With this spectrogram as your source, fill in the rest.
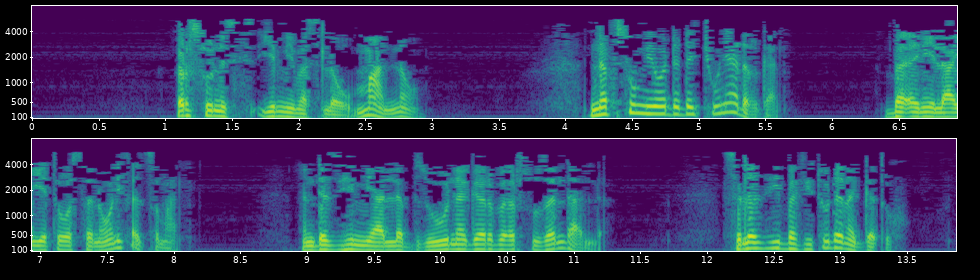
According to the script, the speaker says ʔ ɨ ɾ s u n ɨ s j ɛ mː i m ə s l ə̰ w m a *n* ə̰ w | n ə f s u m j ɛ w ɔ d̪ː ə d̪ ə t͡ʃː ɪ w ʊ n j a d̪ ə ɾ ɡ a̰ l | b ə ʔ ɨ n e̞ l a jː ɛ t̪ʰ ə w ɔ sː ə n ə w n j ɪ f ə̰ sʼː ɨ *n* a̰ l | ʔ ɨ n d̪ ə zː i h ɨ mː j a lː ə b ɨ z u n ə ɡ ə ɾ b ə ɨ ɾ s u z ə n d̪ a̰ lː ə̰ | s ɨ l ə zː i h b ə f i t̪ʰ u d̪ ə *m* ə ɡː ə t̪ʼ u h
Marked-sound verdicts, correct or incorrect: incorrect: nː, incorrect: m, incorrect: n

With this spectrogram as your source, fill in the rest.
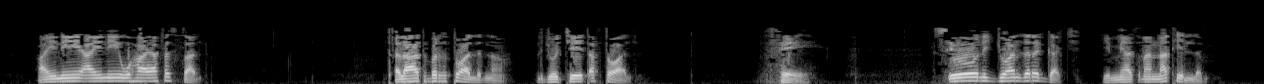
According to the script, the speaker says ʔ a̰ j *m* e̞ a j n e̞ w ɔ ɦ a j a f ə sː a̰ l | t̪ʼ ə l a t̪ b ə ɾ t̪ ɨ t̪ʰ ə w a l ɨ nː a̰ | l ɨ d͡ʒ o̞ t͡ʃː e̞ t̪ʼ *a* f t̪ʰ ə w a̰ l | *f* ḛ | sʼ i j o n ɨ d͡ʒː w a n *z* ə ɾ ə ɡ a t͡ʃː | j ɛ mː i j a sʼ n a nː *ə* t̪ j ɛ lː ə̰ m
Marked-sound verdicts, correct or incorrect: incorrect: n, incorrect: ə, correct, correct, incorrect: a

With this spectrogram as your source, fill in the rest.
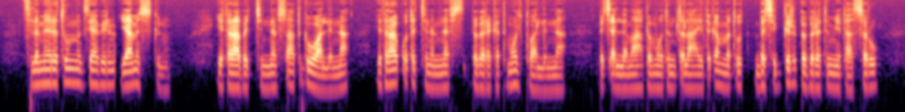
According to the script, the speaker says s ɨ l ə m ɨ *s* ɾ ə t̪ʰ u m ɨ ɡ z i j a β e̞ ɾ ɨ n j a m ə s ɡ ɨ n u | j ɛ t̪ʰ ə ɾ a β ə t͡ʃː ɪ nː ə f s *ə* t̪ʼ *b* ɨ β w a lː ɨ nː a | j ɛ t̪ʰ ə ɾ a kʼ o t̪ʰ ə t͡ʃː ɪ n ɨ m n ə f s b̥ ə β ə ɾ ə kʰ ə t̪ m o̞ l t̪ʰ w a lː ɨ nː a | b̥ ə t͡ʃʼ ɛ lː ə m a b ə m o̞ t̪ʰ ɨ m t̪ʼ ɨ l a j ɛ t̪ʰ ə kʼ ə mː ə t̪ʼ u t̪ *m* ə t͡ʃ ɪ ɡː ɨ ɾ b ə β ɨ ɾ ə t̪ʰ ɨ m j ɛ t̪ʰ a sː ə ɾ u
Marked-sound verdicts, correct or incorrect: incorrect: h, incorrect: a, incorrect: ɡ, incorrect: b

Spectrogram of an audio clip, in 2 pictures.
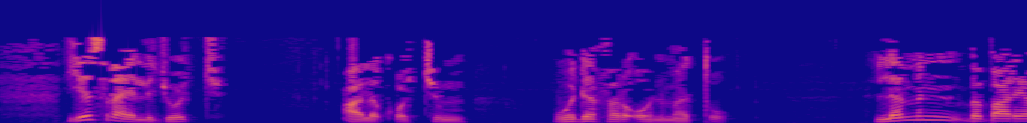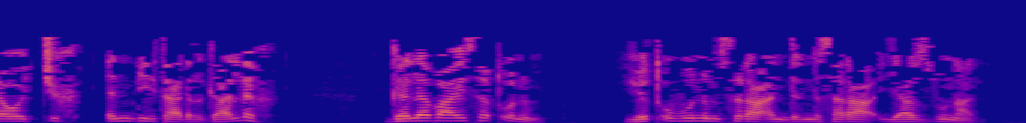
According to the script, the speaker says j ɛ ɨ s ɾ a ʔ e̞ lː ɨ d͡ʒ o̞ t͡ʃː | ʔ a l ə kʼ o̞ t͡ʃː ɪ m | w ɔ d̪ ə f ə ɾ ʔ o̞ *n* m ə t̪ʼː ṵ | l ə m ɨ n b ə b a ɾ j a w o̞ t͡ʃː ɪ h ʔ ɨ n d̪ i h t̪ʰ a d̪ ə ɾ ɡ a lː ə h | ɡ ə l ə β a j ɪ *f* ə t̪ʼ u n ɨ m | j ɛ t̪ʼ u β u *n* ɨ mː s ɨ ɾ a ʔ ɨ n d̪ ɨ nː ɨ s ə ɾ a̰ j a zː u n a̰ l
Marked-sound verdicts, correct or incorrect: correct, incorrect: s, correct

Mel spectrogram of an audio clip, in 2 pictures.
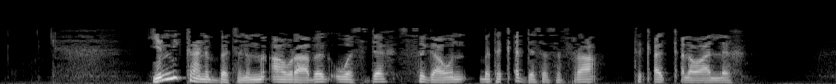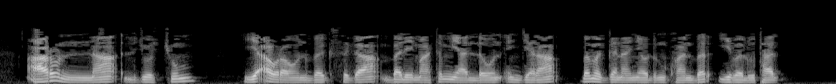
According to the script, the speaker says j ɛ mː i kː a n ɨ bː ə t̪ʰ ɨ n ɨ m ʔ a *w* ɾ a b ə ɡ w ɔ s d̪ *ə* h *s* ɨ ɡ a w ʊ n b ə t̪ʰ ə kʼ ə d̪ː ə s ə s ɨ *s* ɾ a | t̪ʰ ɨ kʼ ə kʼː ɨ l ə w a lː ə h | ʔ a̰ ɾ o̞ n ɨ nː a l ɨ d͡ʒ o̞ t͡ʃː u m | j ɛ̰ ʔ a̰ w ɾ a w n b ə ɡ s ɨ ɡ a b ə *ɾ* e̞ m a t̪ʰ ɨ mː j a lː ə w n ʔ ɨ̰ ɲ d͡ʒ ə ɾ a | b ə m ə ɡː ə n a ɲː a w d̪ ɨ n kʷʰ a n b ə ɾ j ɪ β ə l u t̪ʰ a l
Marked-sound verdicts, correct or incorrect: correct, correct, correct, incorrect: f, incorrect: l

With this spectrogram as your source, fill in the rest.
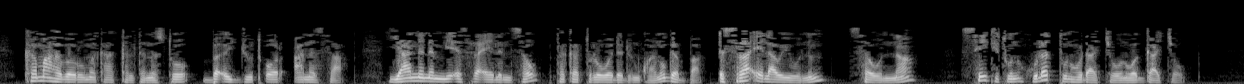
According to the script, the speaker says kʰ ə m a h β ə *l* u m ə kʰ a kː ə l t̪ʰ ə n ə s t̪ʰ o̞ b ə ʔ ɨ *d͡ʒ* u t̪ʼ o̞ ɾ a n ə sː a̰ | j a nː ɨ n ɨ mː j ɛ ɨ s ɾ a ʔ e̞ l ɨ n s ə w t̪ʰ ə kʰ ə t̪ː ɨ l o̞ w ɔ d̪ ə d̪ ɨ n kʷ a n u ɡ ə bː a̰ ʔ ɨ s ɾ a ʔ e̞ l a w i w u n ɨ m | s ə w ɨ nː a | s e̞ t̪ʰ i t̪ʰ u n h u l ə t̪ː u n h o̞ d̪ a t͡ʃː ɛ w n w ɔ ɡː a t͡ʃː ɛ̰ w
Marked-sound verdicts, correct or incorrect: incorrect: ɾ, incorrect: d͡ʒː

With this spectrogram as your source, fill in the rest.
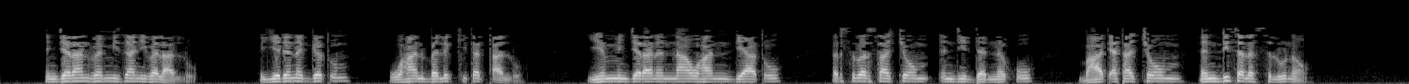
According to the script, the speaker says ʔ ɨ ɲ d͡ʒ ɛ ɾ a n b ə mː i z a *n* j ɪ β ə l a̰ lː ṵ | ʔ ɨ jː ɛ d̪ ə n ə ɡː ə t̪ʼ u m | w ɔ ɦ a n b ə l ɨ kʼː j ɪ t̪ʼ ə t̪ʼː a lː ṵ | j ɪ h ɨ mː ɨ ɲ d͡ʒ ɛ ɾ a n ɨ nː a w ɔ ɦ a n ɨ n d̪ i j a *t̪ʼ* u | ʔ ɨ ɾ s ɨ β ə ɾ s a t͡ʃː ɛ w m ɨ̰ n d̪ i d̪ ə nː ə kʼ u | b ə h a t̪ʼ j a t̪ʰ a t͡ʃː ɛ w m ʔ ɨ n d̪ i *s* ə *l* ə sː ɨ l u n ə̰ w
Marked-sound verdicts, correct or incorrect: correct, correct, correct, correct

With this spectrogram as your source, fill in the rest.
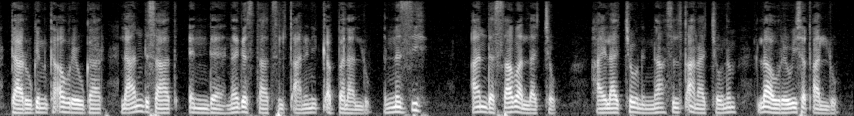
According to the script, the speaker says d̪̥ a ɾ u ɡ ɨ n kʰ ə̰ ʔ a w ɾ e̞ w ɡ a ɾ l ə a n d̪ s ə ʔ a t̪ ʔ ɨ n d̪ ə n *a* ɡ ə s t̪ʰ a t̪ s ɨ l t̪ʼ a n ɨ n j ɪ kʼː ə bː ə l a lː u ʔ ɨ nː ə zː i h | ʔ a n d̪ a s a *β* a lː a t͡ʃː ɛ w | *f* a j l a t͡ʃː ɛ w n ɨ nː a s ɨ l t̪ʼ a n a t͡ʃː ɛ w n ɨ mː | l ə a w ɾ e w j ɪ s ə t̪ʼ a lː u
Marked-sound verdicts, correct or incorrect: incorrect: ə, correct, incorrect: h

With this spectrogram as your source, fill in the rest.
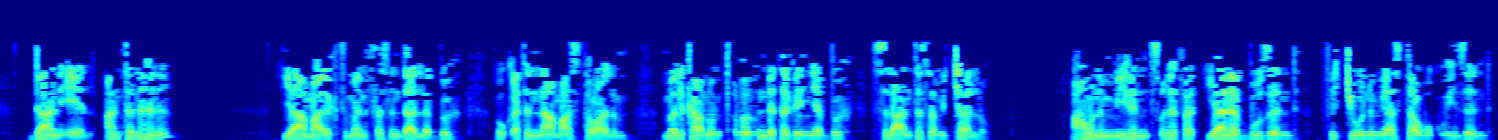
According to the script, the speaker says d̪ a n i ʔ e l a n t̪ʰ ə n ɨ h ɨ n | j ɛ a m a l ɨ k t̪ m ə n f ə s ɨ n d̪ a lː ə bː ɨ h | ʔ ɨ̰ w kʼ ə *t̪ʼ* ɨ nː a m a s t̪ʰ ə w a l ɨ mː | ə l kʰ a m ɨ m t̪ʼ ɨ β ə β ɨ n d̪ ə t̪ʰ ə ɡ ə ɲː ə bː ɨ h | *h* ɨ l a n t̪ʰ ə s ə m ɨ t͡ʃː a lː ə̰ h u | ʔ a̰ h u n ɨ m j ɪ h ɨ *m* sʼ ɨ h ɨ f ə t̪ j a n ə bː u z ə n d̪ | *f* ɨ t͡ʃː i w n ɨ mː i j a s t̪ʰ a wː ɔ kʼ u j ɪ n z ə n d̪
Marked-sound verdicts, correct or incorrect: incorrect: t̪, incorrect: s, incorrect: n, correct

